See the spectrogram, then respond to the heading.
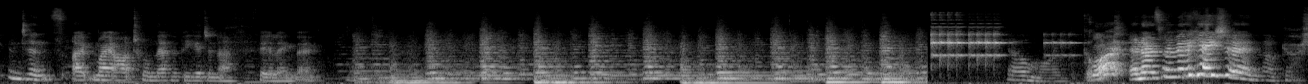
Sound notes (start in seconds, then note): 3.9 urgent cello music; 9.3 alarm rings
